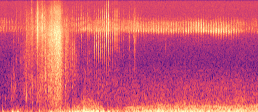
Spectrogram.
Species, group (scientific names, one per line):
Psophus stridulus
Orthoptera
